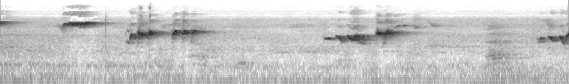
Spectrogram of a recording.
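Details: White-rumped shama of the Aceh type, a contest achiever, sings separated bursts of rich, loud whistles and high bright notes, with quiet gaps between phrases.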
